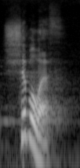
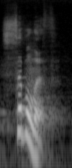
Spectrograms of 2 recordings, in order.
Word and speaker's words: shibboleth: You see, it seems that the Ephraimites could not pronounce S-H. They could not pronounce S-H. And so they would say to them, all right, say Shibboleth. But they couldn't say Shibboleth. Ephraimites instead would say Sibboleth. Difference between an S-H and an S.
